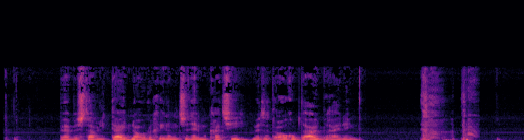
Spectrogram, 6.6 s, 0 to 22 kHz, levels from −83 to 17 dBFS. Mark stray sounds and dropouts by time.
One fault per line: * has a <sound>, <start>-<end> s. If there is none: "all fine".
* has a cough, 5.2-6.0 s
